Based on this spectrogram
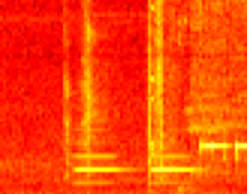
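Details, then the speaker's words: Youth van child-check alarm, fuse beside parking brake reinserted after service: short clear electronic beeps then a rapid higher pulsing tone after clicks, system regaining power and arming normally, no alarm going off. "When you plug the fuse back in, you'll get a rapid tone. It's initiating, it's turning on, it's getting power back."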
